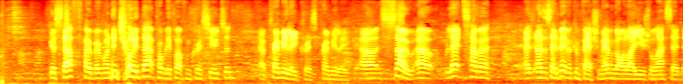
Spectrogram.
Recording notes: The PinkUn Show is LIVE from The Woolpack. All Canaries supporters are welcome every week to pop along to the pub and have their say live on the show.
